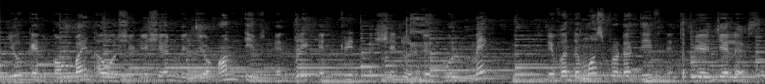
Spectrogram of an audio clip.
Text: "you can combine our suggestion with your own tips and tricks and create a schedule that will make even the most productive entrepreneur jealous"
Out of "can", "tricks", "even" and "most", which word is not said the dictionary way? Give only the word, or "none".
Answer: tricks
